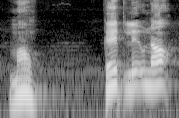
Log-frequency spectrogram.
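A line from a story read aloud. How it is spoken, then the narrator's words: Urgent shout. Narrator (Vietnamese): Thầy Tư la lên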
